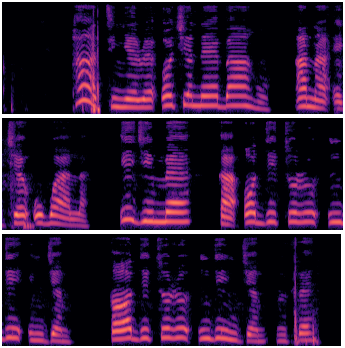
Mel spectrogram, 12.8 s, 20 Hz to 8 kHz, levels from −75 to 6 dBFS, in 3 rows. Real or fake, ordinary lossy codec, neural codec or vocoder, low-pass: real; AAC, 48 kbps; none; 7.2 kHz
